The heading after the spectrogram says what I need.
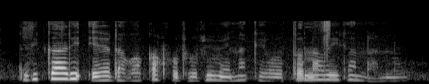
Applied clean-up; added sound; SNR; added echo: none; none; none; none.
